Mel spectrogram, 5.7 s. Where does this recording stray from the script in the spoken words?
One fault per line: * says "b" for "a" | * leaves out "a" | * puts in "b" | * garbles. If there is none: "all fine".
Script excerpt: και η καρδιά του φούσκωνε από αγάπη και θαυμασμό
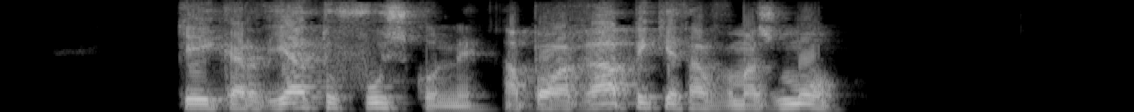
all fine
